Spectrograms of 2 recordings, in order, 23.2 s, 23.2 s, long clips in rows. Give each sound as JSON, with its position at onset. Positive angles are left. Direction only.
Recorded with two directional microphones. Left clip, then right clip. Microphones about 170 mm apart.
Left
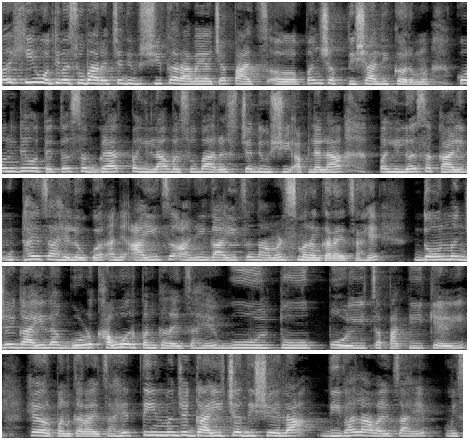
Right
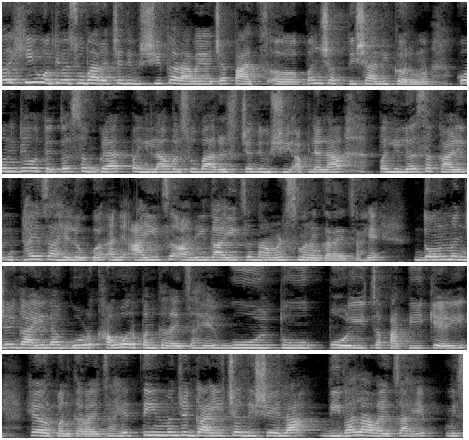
{"t": 0.0, "sound": "a woman's voice", "side_deg": 30}
{"t": 13.5, "sound": "a woman's voice", "side_deg": 30}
